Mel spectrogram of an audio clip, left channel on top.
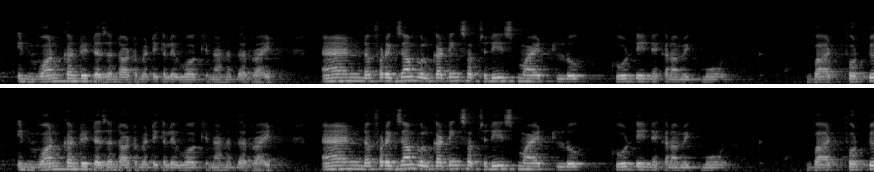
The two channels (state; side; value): normal; both; correlation 0.98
